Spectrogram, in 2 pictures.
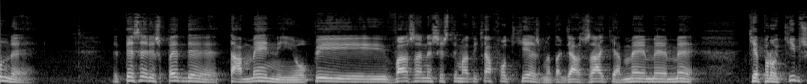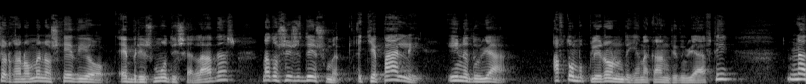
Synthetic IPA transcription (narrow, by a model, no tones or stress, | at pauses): ne̞ | t̪e̞se̞ɾispe̞nd̪e̞t̪ɐme̞niːo̞piːvɐzɐne̞sist̪imɐt̪ikɐfo̞t̪çe̞zme̞t̪ɐɡɐzɐcɐme̞meme | ce̞pɾo̞cipsio̞ɾɣɐno̞me̞no̞sçe̞ðio̞e̞mbɾizmut̪ise̞̰lɐðɐznɐt̪o̞sizit̪̬isume̞ce̞pɐli | ine̞ðuʎɐ̰ | ɐft̪o̞mpupliɾo̞nond̪eʝɐnɐkɐnunt̪iðuʎɐːft̪inɐ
